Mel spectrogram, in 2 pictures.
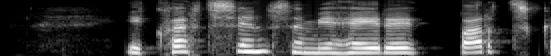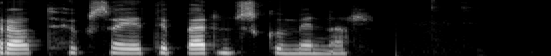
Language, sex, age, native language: Icelandic, female, 40-49, Icelandic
